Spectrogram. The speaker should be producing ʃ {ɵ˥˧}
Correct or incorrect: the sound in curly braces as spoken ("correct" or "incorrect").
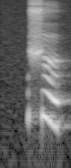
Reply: correct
